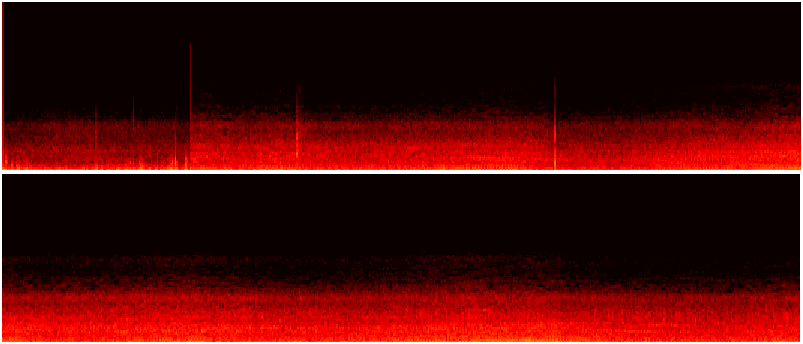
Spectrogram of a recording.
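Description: Motor scooter riding in city traffic: the engine rises and falls in pitch twice as it speeds up and eases off, over a steady low rumble of wind on the microphone.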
